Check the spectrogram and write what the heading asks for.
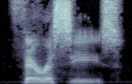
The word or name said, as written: Pharisees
